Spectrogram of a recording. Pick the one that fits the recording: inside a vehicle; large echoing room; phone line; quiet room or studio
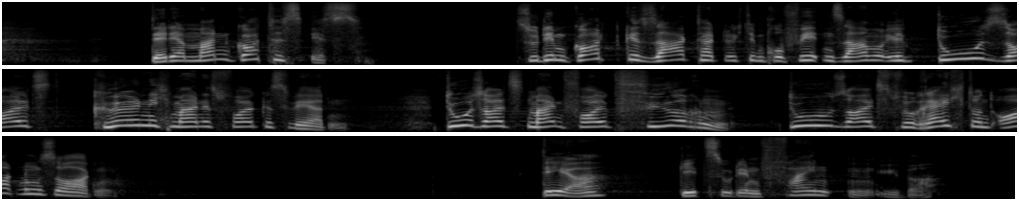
large echoing room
